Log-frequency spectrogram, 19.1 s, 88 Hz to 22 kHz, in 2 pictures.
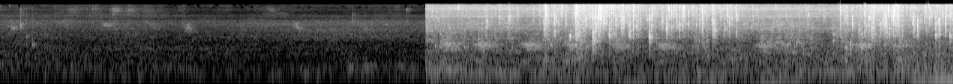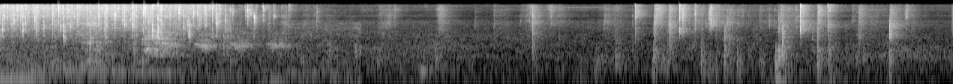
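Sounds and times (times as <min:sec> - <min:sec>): tap water splashing into basin: 0:04.3 - 0:12.5
sharp drips and splashes: 0:04.3 - 0:12.9.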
